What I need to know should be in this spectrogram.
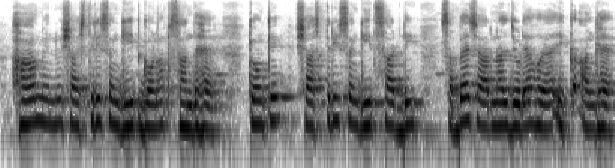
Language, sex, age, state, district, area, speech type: Punjabi, male, 18-30, Punjab, Muktsar, urban, spontaneous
